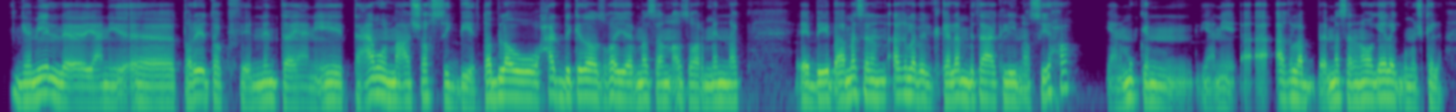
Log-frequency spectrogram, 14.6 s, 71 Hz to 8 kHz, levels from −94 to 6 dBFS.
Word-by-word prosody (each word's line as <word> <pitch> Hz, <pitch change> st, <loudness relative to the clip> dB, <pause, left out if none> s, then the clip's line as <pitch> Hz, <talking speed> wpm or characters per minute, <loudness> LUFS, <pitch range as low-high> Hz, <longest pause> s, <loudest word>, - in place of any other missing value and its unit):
جميل، 130 Hz, +2 st, +2 dB
يعني 110 Hz, 0 st, -1 dB
آآ، 110 Hz, -1 st, -1 dB
طريقتك 125 Hz, -1 st, -1 dB
في 105 Hz, -, -5 dB
إن 115 Hz, +3 st, -1 dB
أنت 125 Hz, -2 st, -1 dB
يعني 105 Hz, -1 st, -4 dB
إيه 125 Hz, 0 st, +1 dB
التعامل 135 Hz, +5 st, 0 dB
مع 125 Hz, -1 st, +2 dB
شخص 135 Hz, +1 st, -1 dB
كبير، 110 Hz, -4 st, -3 dB
طَب 130 Hz, +8 st, 0 dB
لو 135 Hz, -2 st, +4 dB
حد 140 Hz, 0 st, 0 dB
كده 140 Hz, -1 st, +3 dB
صغير 130 Hz, -1 st, +1 dB
مثلًا 125 Hz, -1 st, 0 dB
أصغر 120 Hz, -1 st, -3 dB
منك 120 Hz, +1 st, +1 dB, 0.6 s
آآ -, -, +4 dB
بيبقى 125 Hz, +2 st, +3 dB
مثلًا 140 Hz, -3 st, +2 dB
أغلَب 150 Hz, -2 st, +2 dB
الكلام 130 Hz, +2 st, +1 dB
بتاعك 130 Hz, 0 st, 0 dB
ليه 125 Hz, 0 st, +3 dB
نصيحة؟ 195 Hz, +9 st, -3 dB, 0.3 s
يعني -, -, -8 dB
ممكن 120 Hz, -4 st, 0 dB, 0.2 s
يعني -, -, -8 dB
أ -, -, -8 dB, 0.4 s
أغلَب 125 Hz, -3 st, 0 dB
مثلًا 125 Hz, -1 st, +2 dB
هو 130 Hz, 0 st, +2 dB
جاي 135 Hz, +1 st, +4 dB
لك 130 Hz, -2 st, +2 dB
بمشكلة 110 Hz, -1 st, -4 dB
125 Hz, 160 wpm, -22 LUFS, 115-135 Hz, 0.6 s, لو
